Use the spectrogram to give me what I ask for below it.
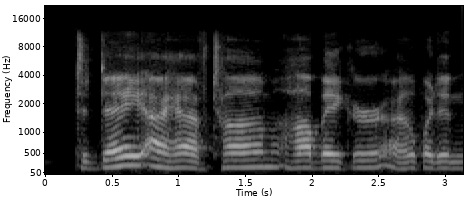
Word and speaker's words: Hawbaker: Today I have Tom Hawbaker. I hope I didn't mispronounce that, but I'll let you That's right.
